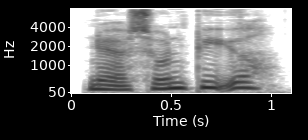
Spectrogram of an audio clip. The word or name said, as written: nørresundbyer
